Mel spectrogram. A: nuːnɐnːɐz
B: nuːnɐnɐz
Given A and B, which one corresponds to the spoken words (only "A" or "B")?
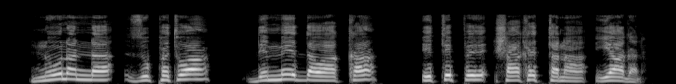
A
